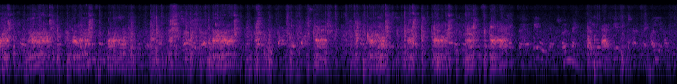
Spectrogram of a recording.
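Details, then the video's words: Fox terrier Caesar attacking a hole in a frenzy, giving continuous rough growls and snarling barks in dense overlapping bursts, with scrabbling and a few human voices mixed in. "CRAZY Fox terrier caesar fighting hole~!!!"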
